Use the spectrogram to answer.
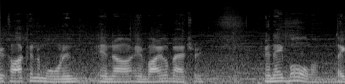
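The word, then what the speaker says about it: Bayou La Batre: So we went to Bayou Le Batre. That's right. Did I pronounce that right?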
